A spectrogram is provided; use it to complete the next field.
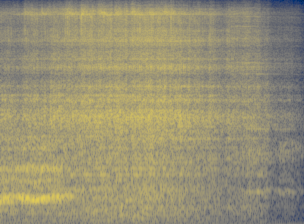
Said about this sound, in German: Der Meister Eder hat die Säge eingeschaltet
